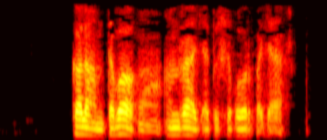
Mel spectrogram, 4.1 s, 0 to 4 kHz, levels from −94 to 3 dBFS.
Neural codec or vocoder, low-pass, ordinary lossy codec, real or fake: none; 3.6 kHz; MP3, 16 kbps; real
